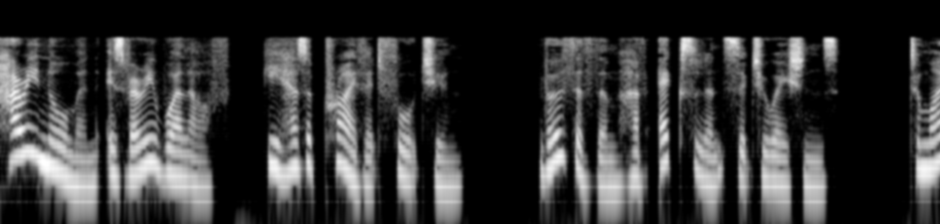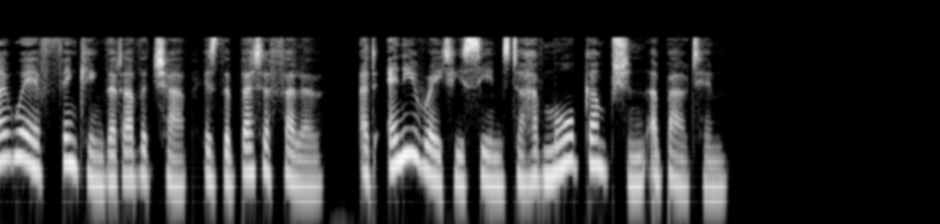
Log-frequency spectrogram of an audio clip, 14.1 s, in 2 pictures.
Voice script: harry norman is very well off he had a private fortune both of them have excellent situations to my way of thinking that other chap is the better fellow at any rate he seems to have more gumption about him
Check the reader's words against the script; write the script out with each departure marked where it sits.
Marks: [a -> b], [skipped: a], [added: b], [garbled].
harry norman is very well off he [had -> has] a private fortune both of them have excellent situations to my way of thinking that other chap is the better fellow at any rate he seems to have more gumption about him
